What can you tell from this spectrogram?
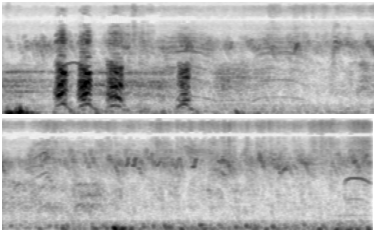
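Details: Great Pyrenees and German Shepherd mix dog barking at horses: a burst of four or five deep barks in the first two seconds, then quieter rustling and faint background sounds.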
